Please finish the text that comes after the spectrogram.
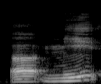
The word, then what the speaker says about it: mi: So mi is one of them. Lo, li, le, la. All of those are weak monosyllables. They do not double.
